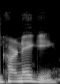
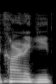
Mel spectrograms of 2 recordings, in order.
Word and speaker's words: Carnegie: Carnegie. But it's, you can say Carnegie too.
